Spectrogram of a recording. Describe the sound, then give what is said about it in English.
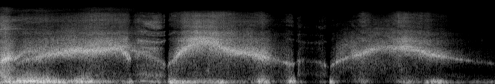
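Strong wind gusts of about 55 miles an hour during a football game roar and howl in three long surges, a whistling tone rising and falling over a steady low rumble, with brief drops between gusts and no voices. “We have audio of that wind, don't we?”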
